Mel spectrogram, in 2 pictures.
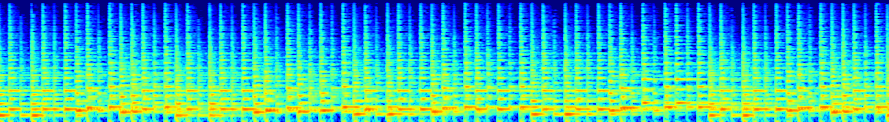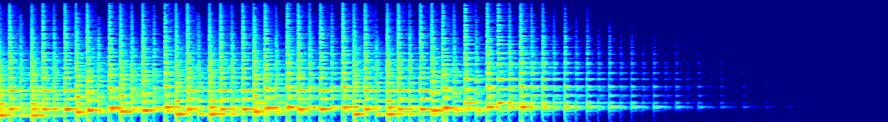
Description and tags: trance synth loop i wrote with a square wave patch with reverb and delay for added depth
